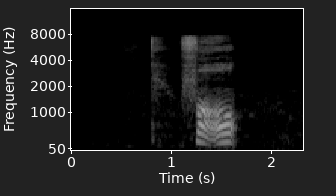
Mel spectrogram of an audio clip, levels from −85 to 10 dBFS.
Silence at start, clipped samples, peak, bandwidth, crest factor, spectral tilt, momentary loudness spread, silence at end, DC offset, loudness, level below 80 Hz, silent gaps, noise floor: 0.8 s; under 0.1%; -18 dBFS; 8 kHz; 18 dB; -1.5 dB/octave; 17 LU; 0.65 s; under 0.1%; -32 LUFS; -88 dBFS; none; -76 dBFS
